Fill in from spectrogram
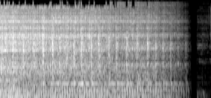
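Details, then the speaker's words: Alfa Delta Active single-cylinder engine idling with a loud, steady knock of about three a second, then shutting off. "Хочу вам показати пару причин, чого мотор получається тарабанить, стукає наподобі отакого звуку. якби то клапана там конкретно виставлені великим зазором і такий стукіт конкретний."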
